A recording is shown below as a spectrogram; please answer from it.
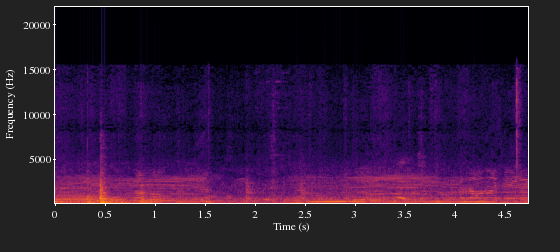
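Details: Cattle at Pasar Ngawi, an Indonesian livestock market, loaded onto trucks bound west: one short low moo early, then a long steady bellow held for almost two seconds, set against constant vehicle hum and crowd background.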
